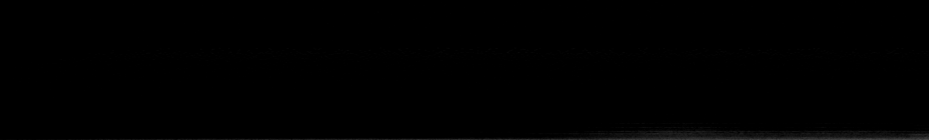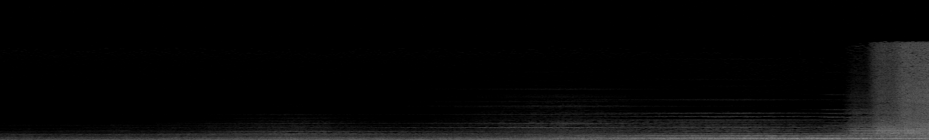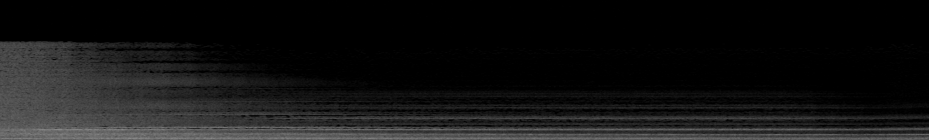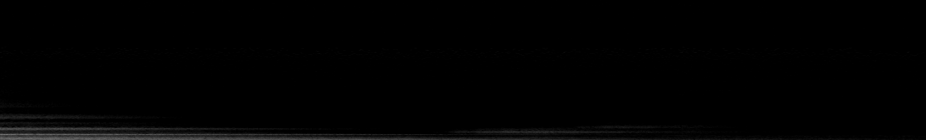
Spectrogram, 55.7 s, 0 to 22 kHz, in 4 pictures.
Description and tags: Dark Emptiness 013
tenebroso, suspenso, dark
